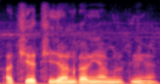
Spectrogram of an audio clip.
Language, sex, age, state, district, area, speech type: Hindi, male, 45-60, Uttar Pradesh, Hardoi, rural, spontaneous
